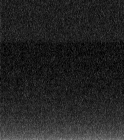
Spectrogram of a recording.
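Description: Near silence: a faint, even digital hiss with no other sound.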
